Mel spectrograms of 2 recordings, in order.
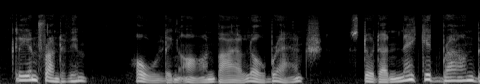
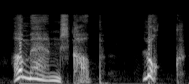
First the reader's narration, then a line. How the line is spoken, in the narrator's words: he snapped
